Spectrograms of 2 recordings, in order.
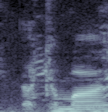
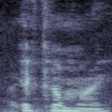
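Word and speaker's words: Ekkamai: Me and you like Akamai. How do you pronounce that? Ekamai.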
